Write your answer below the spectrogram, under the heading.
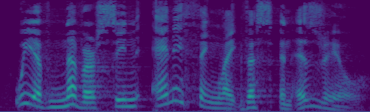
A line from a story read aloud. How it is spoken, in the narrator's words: they exclaimed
